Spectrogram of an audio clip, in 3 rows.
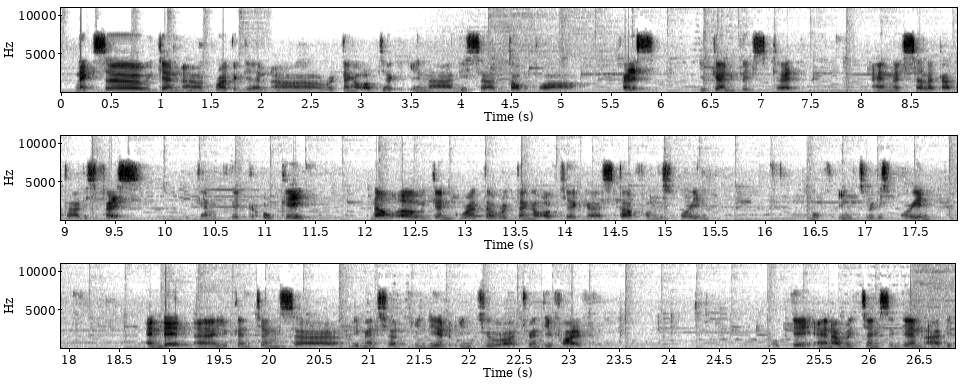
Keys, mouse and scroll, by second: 0.0 right click, 1.5 middle click, 2.1 scroll up 1, 7.6 click, 9.6 click, 11.3 click, 13.8 click, 15.9 click, 17.9 click, 19.6 click, 21.2 click, 23.2-23.8 typing, 25.2 click.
